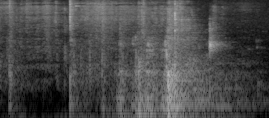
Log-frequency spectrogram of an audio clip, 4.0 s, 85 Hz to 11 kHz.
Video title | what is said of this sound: New Rubber for the 830-Industrial - Part 2 | when you shake it, you hear fluid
